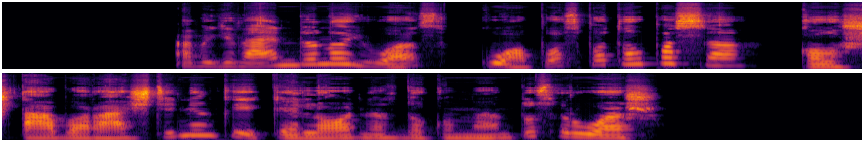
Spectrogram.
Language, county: Lithuanian, Kaunas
